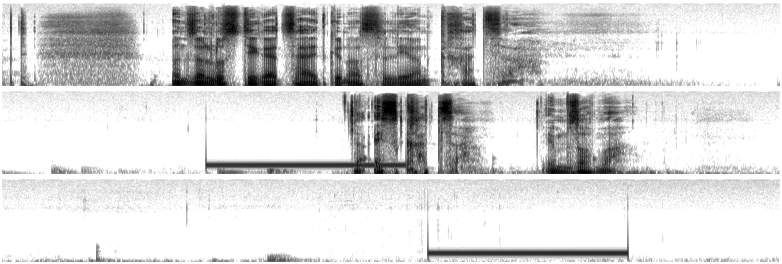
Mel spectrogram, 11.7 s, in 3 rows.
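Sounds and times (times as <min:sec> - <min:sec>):
speech: 0:00.8 - 0:02.8, 0:05.6 - 0:07.1
telephone ringing tone over a call line: 0:04.9 - 0:05.9, 0:09.9 - 0:10.9.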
